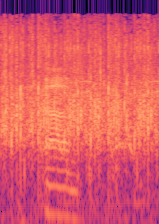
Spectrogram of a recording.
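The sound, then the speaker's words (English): An applause sound effect: steady applause from a crowd fills the whole two seconds, a dense crackle of clapping hands, with a short voice briefly rising over it near the start. “Yeah, I gotta have the applause too.”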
